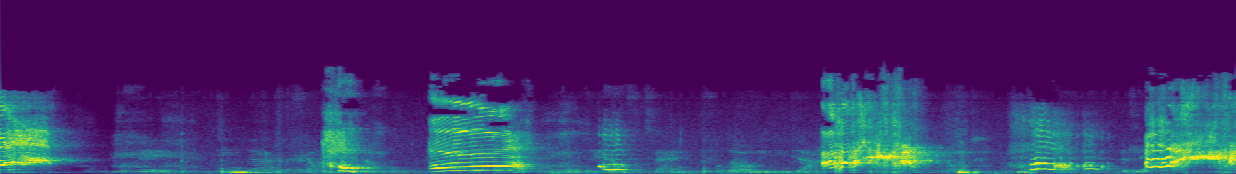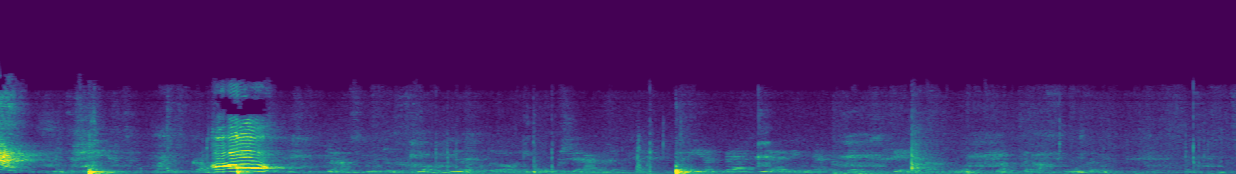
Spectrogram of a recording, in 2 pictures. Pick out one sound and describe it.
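A baby coos and squeals happily close by.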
